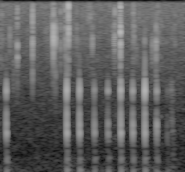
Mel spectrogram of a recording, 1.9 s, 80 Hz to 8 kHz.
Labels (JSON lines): {"label": "biophony, knock", "recorder": "SoundTrap 300"}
